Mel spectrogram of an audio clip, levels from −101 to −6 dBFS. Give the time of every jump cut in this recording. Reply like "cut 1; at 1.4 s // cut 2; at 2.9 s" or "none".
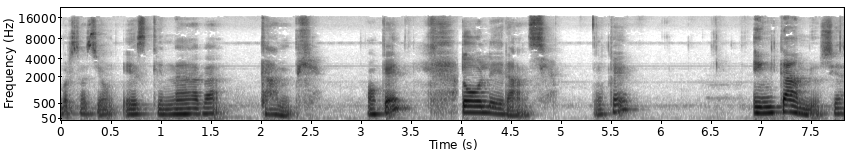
cut 1; at 4.0 s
